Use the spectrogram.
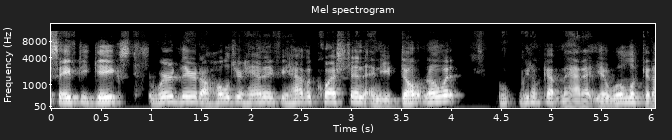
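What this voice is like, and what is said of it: Usual voice. Nothing is said of it.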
